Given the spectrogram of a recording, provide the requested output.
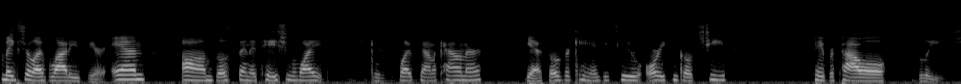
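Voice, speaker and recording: A woman at medium pitch speaks with ordinary pitch variation, big swings in loudness, and long, frequent pauses. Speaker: vlogger. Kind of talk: casual vlog talk to webcam. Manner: fast.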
